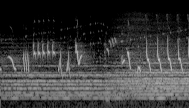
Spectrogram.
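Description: A nightingale sings bright chirps and quick repeated trills before an emperor's assembled court, the phrases high and clear over a steady, sustained tonal background.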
